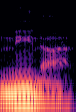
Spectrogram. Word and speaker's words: Nenina: And because the name Nenina also appears written phonetically, it is reasonable to accept Nenina as the correct pronunciation for the goddess as well.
